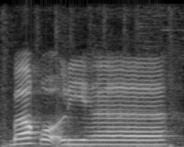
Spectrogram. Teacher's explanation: Suatu lafaz dibaca kolkola sughro apabila di dalamnya terdapat huruf kolkola yang berharokat sukun. Cara membacanya dengan memantulkan suara atau makhraj hurufnya dengan pantulan yang tidak begitu kuat.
